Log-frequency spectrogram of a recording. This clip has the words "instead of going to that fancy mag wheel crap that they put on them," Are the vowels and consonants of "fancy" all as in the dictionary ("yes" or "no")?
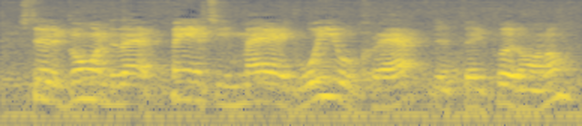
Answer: yes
